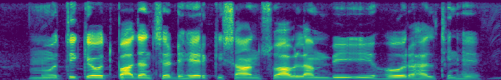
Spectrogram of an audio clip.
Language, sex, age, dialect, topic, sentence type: Magahi, male, 18-24, Central/Standard, agriculture, statement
